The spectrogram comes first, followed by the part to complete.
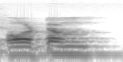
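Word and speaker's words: autumn: तो एन भी क्या है, कभी कभी साइलेंट हो जाता है, जैसे ऑटम है ना, यहाँ क्या है, एन साइलेंट है।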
